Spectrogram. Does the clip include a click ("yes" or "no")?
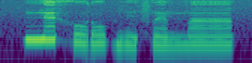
no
